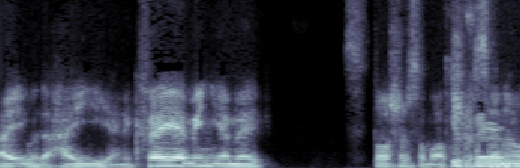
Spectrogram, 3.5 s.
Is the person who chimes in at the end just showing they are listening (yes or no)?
yes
